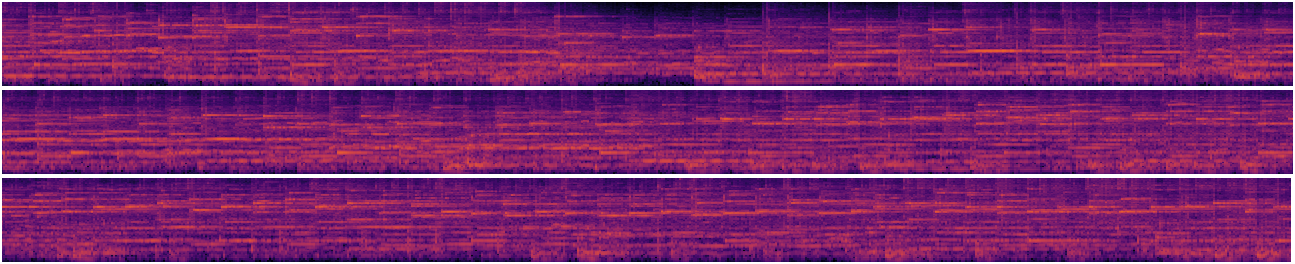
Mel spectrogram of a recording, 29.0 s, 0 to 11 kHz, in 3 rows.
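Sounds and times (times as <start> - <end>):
drums: 0.0 - 4.4, 5.2 - 29.0
bronze metallophones ringing: 0.0 - 29.0.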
